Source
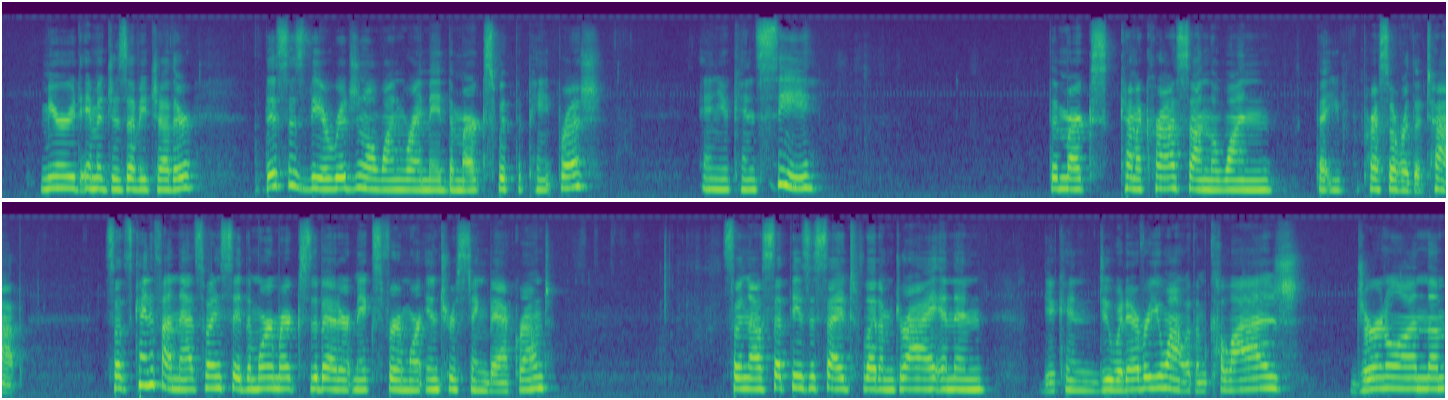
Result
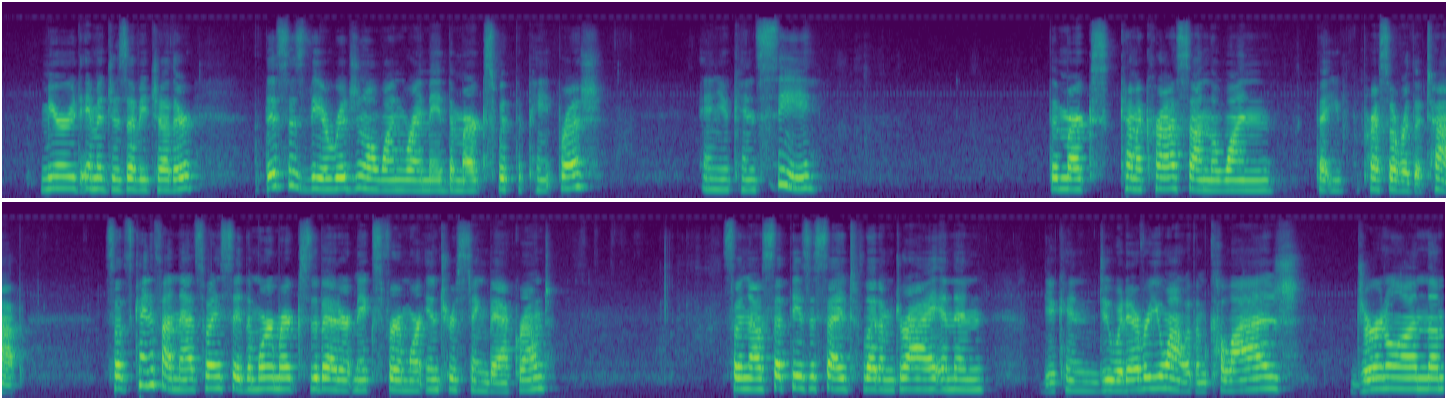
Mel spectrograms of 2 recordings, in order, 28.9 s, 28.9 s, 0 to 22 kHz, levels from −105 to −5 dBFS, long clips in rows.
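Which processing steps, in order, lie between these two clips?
three-band isolator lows -24 dB, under 370 Hz, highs -15 dB, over 2400 Hz; doubler 23 ms -11.5 dB

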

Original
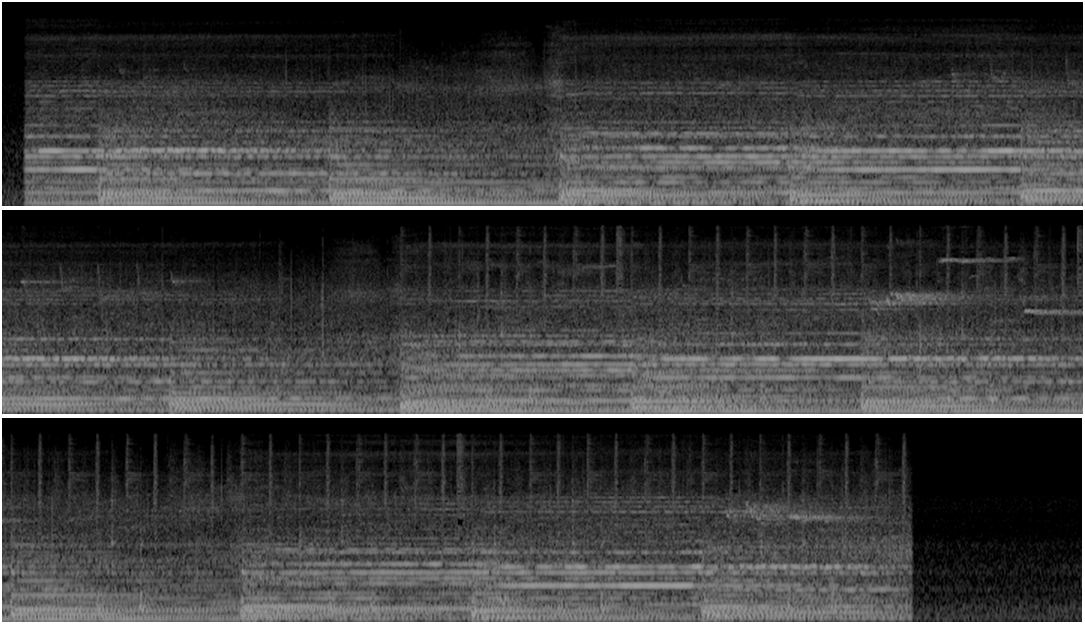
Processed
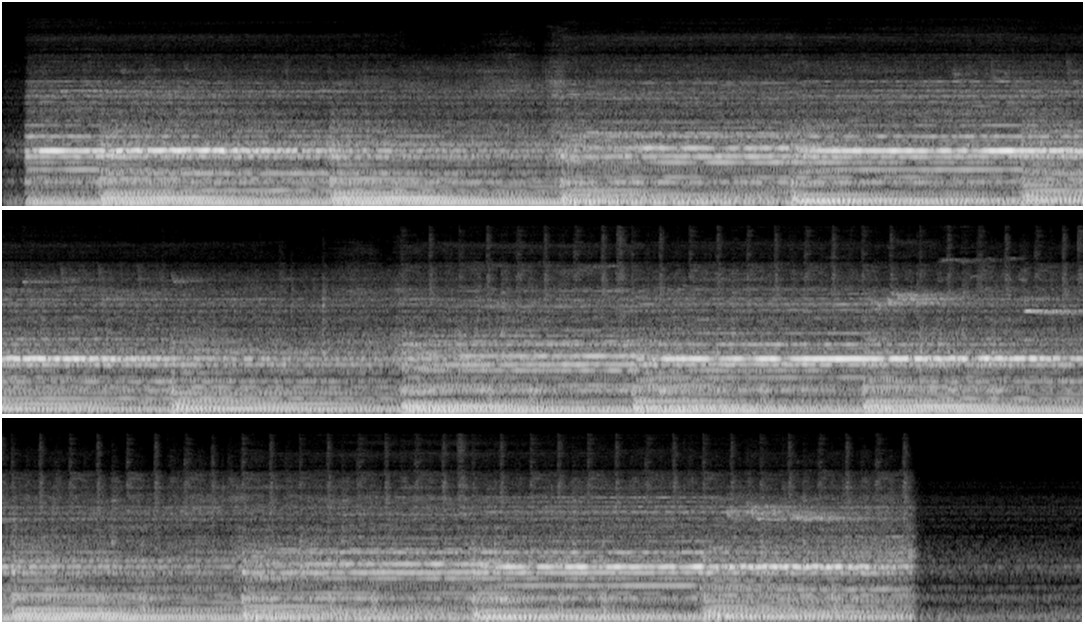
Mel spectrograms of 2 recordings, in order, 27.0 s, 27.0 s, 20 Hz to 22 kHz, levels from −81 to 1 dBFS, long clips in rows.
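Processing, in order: low shelf 76 Hz +7 dB; reverb RT60 0.20 s, pre-delay 3 ms, DRR -5 dB; gain -4.5 dB

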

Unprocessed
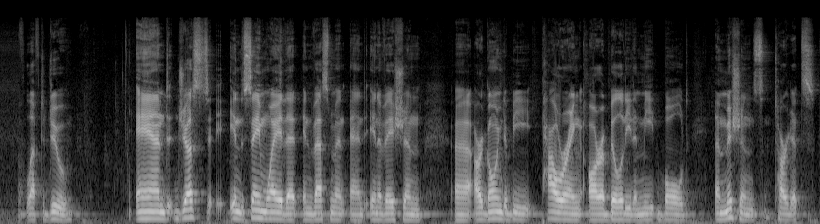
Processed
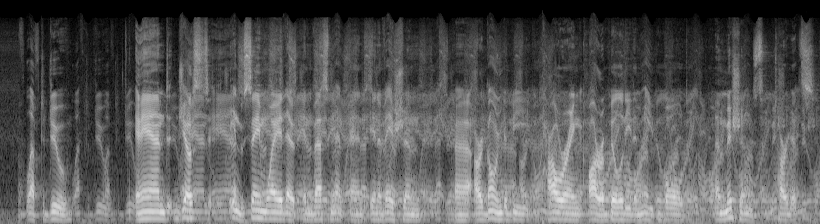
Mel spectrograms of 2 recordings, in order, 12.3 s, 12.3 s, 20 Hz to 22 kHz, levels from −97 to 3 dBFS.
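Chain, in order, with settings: swung echo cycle 1.125 s, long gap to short 1.5:1, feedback 60%, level -14.5 dB; record warp 78 rpm, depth 160 cents; gain +8.5 dB

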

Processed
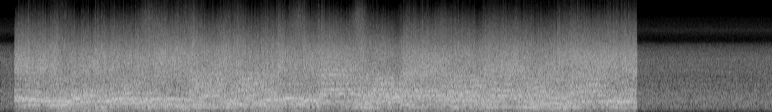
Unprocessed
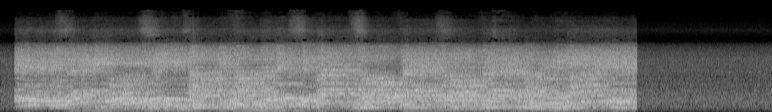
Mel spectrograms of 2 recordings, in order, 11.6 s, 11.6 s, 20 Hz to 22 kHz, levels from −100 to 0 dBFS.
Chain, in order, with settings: 0.87–1.67 tilt -2 dB/oct; soft clip -28 dBFS, distortion -9 dB; Doppler distortion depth 0.64 ms; gain +5.5 dB

